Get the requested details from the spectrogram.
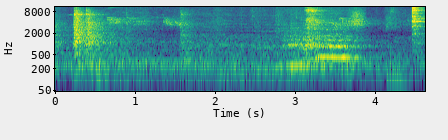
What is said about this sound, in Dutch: En dan komen we bij, eh, bij het vee. De koeien kijken ons aan.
